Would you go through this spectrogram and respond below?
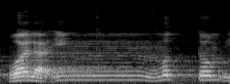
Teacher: یہاں پر نون ساکن میم آیا تو ادغام بالغنہ ہوا، غنہ کے ساتھ پڑھیں گے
